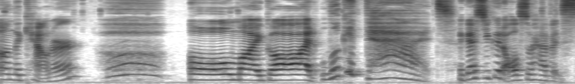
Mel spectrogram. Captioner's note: gasps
